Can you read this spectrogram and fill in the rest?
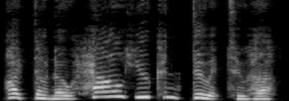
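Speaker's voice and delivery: put-on high-pitched, scolding girl; indignant young heroine; reproachful. Dakota reproaches Lassiter.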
